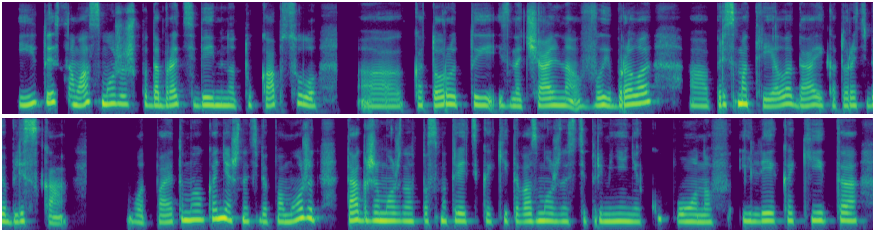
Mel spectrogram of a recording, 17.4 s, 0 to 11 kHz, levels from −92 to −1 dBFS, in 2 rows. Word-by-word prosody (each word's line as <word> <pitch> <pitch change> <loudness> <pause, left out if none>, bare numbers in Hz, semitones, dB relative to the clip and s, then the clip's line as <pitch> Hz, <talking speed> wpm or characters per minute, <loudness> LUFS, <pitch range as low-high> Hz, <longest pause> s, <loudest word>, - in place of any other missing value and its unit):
и 190 +5 +2
ты 245 +1 +3
сама 200 +4 +3
сможешь 215 -5 +1
подобрать 180 +1 0
себе 185 0 +1
именно 175 -1 0
ту 175 +5 -10
капсулу, 180 0 -2 0.4
а, 160 +1 -5
которую 185 +3 +1
ты 190 -2 -1
изначально 165 -1 +1
выбрала, 185 - +3 0.4
а, 165 -1 -5
присмотрела, 200 -2 +3
да, 170 -1 -1
и 190 - -1
которая 170 +1 -4
тебе 180 0 -3
близка. 170 +3 0 0.6
Вот 165 -8 -7
поэтому, 205 +7 +1
конечно, 235 -4 +5
тебе 180 -1 -6
поможет. 200 +9 +1 0.2
Также 195 0 +4
можно 185 -1 +3
посмотреть 185 0 -2
какие-то 180 -1 -7
возможности 180 0 -1
применения 180 -2 0
купонов 175 -8 -4
или 185 +1 0
какие-то, 190 0 -2
185 Hz, 120 wpm, -23 LUFS, 175-195 Hz, 0.6 s, конечно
